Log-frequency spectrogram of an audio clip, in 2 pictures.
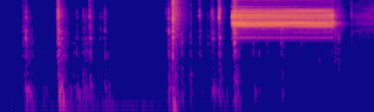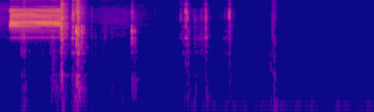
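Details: Pull-station fire alarm demo: two loud, shrill, steady alarm blasts about a second each, broken by clicks of the station being handled; the fire alarm is sounding properly.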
